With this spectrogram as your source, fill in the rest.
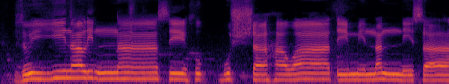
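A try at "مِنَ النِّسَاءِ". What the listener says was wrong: Coba ditahan lagi nunnya, minan 2 harokat.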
